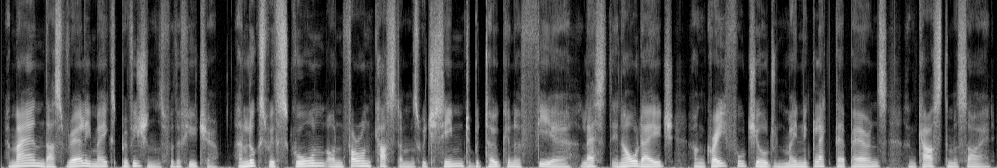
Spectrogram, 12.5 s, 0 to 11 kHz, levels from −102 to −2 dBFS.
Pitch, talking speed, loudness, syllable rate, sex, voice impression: 130 Hz, 175 wpm, -20 LUFS, 4.9 syllables/s, male, masculine, very adult-like, slightly muffled, slightly calm, slightly elegant, slightly kind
